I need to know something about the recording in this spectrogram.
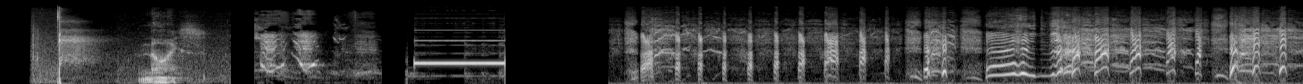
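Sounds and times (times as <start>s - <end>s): censor bleep tone: 4.1s - 5.1s.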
